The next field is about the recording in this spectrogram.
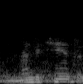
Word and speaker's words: mendicant: Oh, I think it's a hard K, a hard C sound. – Mendicant, yep. I looked at the legend of the word and I said, yeah, it's mendicant, which it means a beggar.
